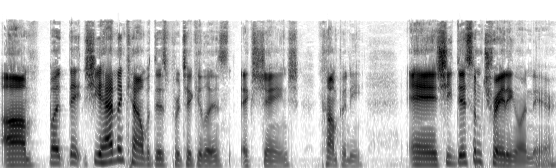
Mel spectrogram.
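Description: A man with a New Jersey accent and fairly high pitch speaks in an animated tone with lively intonation against a quiet background. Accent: New Jersey American. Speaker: podcast host. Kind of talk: casual chat. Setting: studio.

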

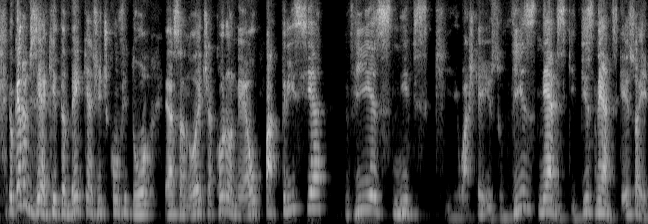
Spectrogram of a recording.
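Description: A man with a fairly high pitch and vocal fry talks at a fairly slow pace with hardly any pauses, his pitch swinging very widely. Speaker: live show host and editor. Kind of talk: moderated live panel discussion. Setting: live online stream.

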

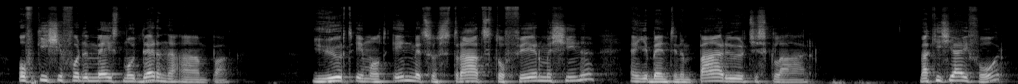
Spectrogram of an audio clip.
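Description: An ordinary speaking voice, a man's fairly high one, moves at a fairly slow pace with lively intonation on a very clean recording with a silent background. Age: 50s. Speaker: quit-smoking coach. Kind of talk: scripted narration.

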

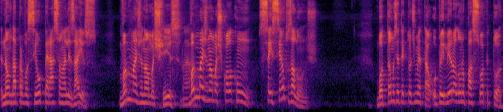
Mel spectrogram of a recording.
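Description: On a very clean recording with a silent background, a high-pitched man speaks fairly quickly with lively intonation. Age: 40s. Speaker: school safety specialist, former firefighter. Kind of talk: interview conversation.

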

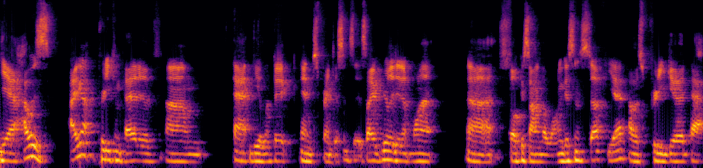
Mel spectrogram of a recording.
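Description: This man has an unremarkable speaking voice at medium pitch and talks at a moderate pace. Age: 20s. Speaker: elite road cyclist. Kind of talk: casual interview.

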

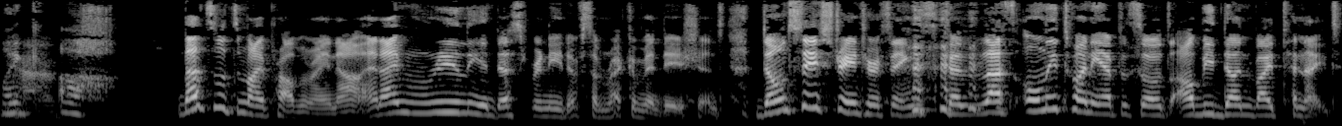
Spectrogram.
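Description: Speaking at a fairly quick pace, a woman uses a fairly high pitch with very wide pitch swings and vocal fry. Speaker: podcast co-host. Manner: hyperactive, energetic.

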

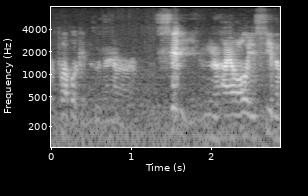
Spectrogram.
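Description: A man talks with a West Coast American accent. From California, near Sacramento. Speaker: political commentator. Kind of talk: interview. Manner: soft-spoken. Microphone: too quiet.

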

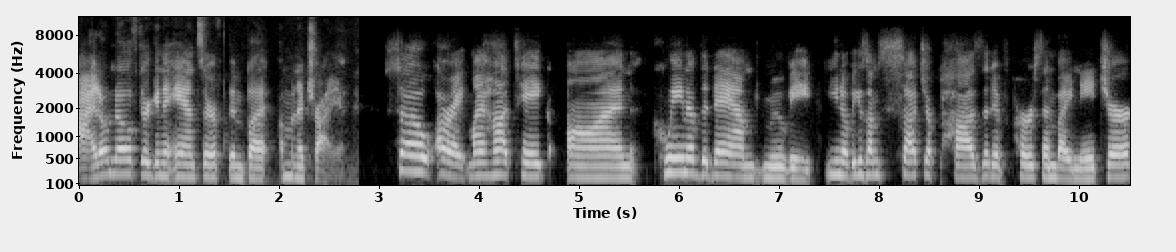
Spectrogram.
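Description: A woman with an unremarkable speaking voice talks at a moderate pace with hardly any pauses, a medium pitch and ordinary pitch variation, in a dry, close sound with no echo over a quiet background. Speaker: podcast co-host. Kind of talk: casual chat.

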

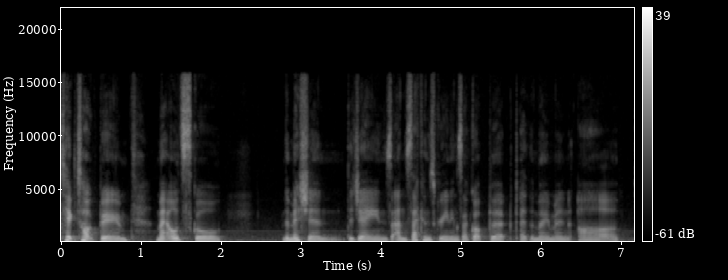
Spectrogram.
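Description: In an Essex accent, a woman talks at a moderate pace and medium pitch with monotone, flat intonation, captured on a very clean recording with a silent background. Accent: southern English (Essex). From Essex, England. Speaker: podcast host, film writer. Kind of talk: solo casual chat.

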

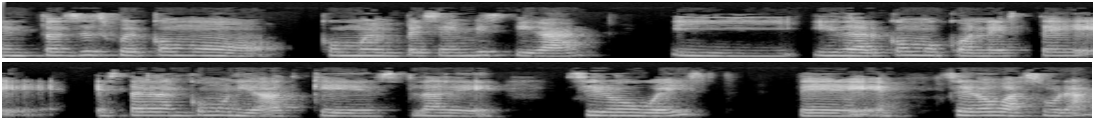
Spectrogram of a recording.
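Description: A woman's somewhat breathy voice, at a medium pitch with fairly even intonation, unfolds at a very slow pace. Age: 20s. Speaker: environmental engineering graduate and eco-product entrepreneur. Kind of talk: interview.

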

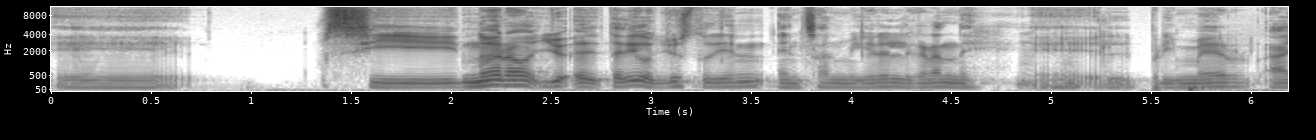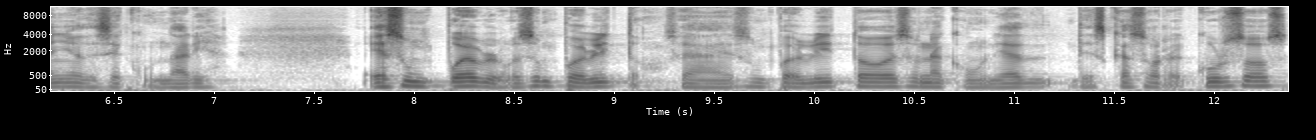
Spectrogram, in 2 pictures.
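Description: At a fairly slow pace, a man at a medium pitch speaks with fairly even intonation and a dark, mellow tone. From Oaxaca, Mexico (Mixteca). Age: 20s. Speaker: lawyer. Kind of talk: casual interview. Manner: halting, many fillers.

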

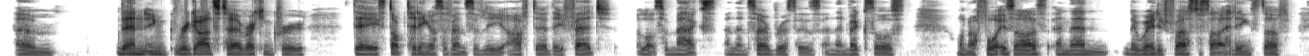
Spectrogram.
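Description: This man keeps a moderate pace at a fairly low pitch. His intonation is monotone and flat. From England. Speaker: gaming guest, council candidate. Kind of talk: casual chat.

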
